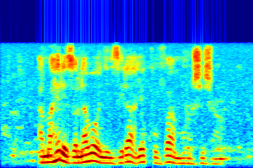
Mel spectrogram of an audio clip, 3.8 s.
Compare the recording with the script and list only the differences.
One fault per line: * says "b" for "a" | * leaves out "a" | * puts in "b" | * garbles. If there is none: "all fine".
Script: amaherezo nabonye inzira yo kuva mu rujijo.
all fine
